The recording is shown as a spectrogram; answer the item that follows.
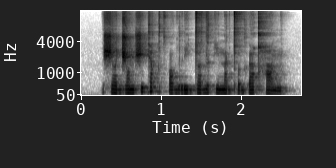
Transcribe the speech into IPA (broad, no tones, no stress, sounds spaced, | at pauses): ʃ ʌ d͡ʒ ɔ n ʃ i k i q t͡sʼ ɔ ɡ r i ɡ t ʌ d ə k i n a ɡ tʼ ɤ ɡ ʔ ɵ qʰ a ŋ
